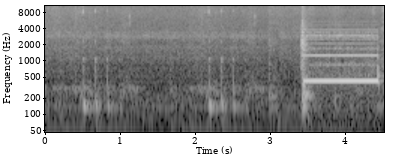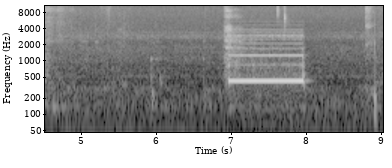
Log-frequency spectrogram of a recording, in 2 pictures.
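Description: A telephone ringback tone sounds twice, each a steady one-second buzz with a pause between, over faint background noise, as a call to an intern goes unanswered.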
